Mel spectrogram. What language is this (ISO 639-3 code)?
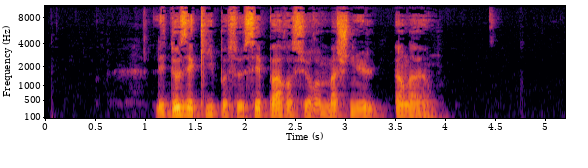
fra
